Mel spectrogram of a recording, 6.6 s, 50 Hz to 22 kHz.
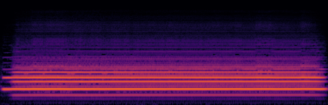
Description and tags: I found the fingering on the book:
Preliminary
exercises & etudes in contemporary techniques for saxophone :
introductory material for study of multiphonics, quarter tones, &
timbre variation / by Ronald L. Caravan. - : Dorn productions, c1980.
Setup:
